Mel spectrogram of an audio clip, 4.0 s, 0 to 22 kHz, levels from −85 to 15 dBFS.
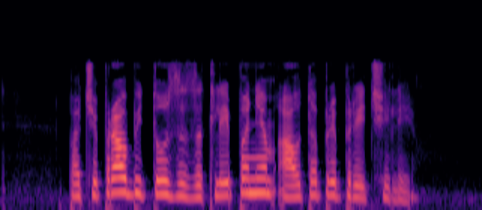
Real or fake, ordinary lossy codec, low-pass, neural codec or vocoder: real; none; 7.2 kHz; none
